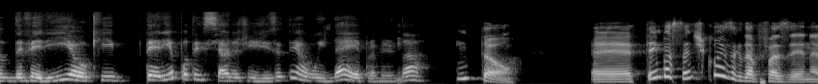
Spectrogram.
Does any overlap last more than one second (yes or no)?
no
